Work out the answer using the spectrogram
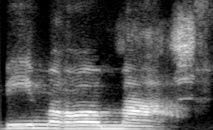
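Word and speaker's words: במרומיו: But we don't pronounce the yud, which we've said, if the yud is preceded by a vowel, it takes on the vowel, right? So when it's an E or an A or an A, you don't pronounce the yud, it takes on that vowel, right?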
